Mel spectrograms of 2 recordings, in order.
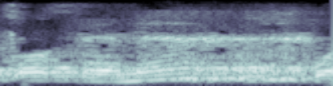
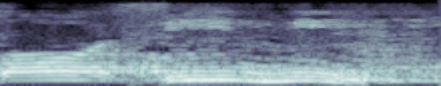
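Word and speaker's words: طسم: ميم كما سبق في سائر السور هذه الحروف المقطعة تكتب طاسماء وتنطق طاسين ميم،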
